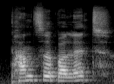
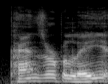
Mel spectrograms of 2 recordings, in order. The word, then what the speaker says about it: Panzerballett: Yeah, I'm from Munich, Germany, and I started a band called Panzerballett or Panzerballett, as Americans say, back in 2004, and this is kind of extreme music.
